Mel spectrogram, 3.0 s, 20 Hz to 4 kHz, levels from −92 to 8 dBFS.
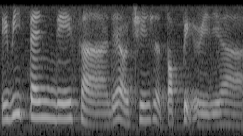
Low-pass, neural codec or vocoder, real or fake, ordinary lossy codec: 3.6 kHz; none; real; none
